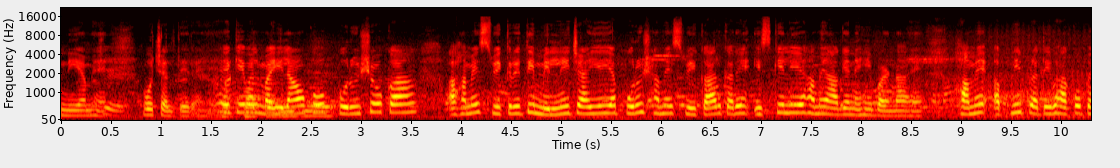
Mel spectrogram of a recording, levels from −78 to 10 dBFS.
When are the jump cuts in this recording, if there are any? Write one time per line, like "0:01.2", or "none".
0:01.6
